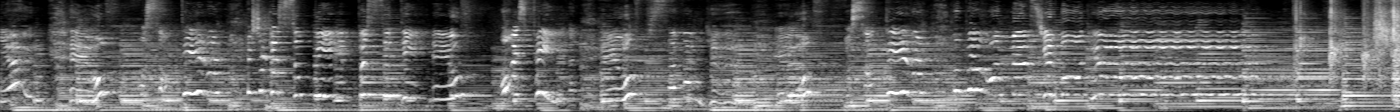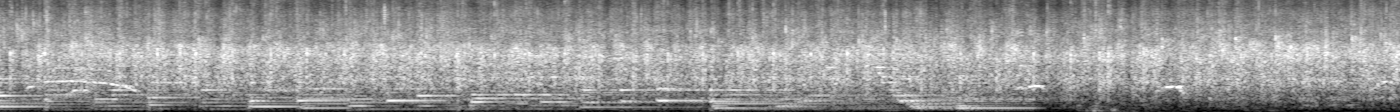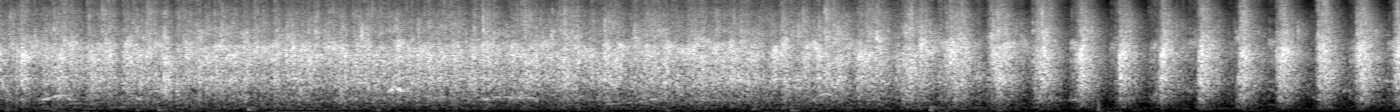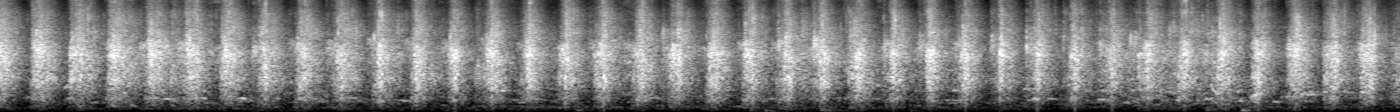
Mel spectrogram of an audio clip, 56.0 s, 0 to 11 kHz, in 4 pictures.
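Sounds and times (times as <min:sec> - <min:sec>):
upright piano notes: 0:00.1 - 0:24.7
audience applause: 0:12.9 - 0:56.0
rhythmic clapping in unison: 0:12.9 - 0:56.0.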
